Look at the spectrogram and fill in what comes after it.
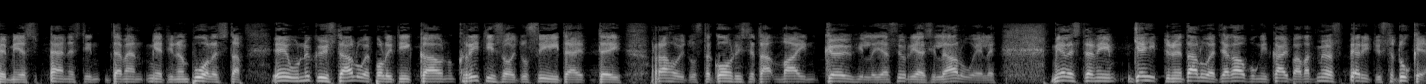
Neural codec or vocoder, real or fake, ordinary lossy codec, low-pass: none; real; none; 7.2 kHz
